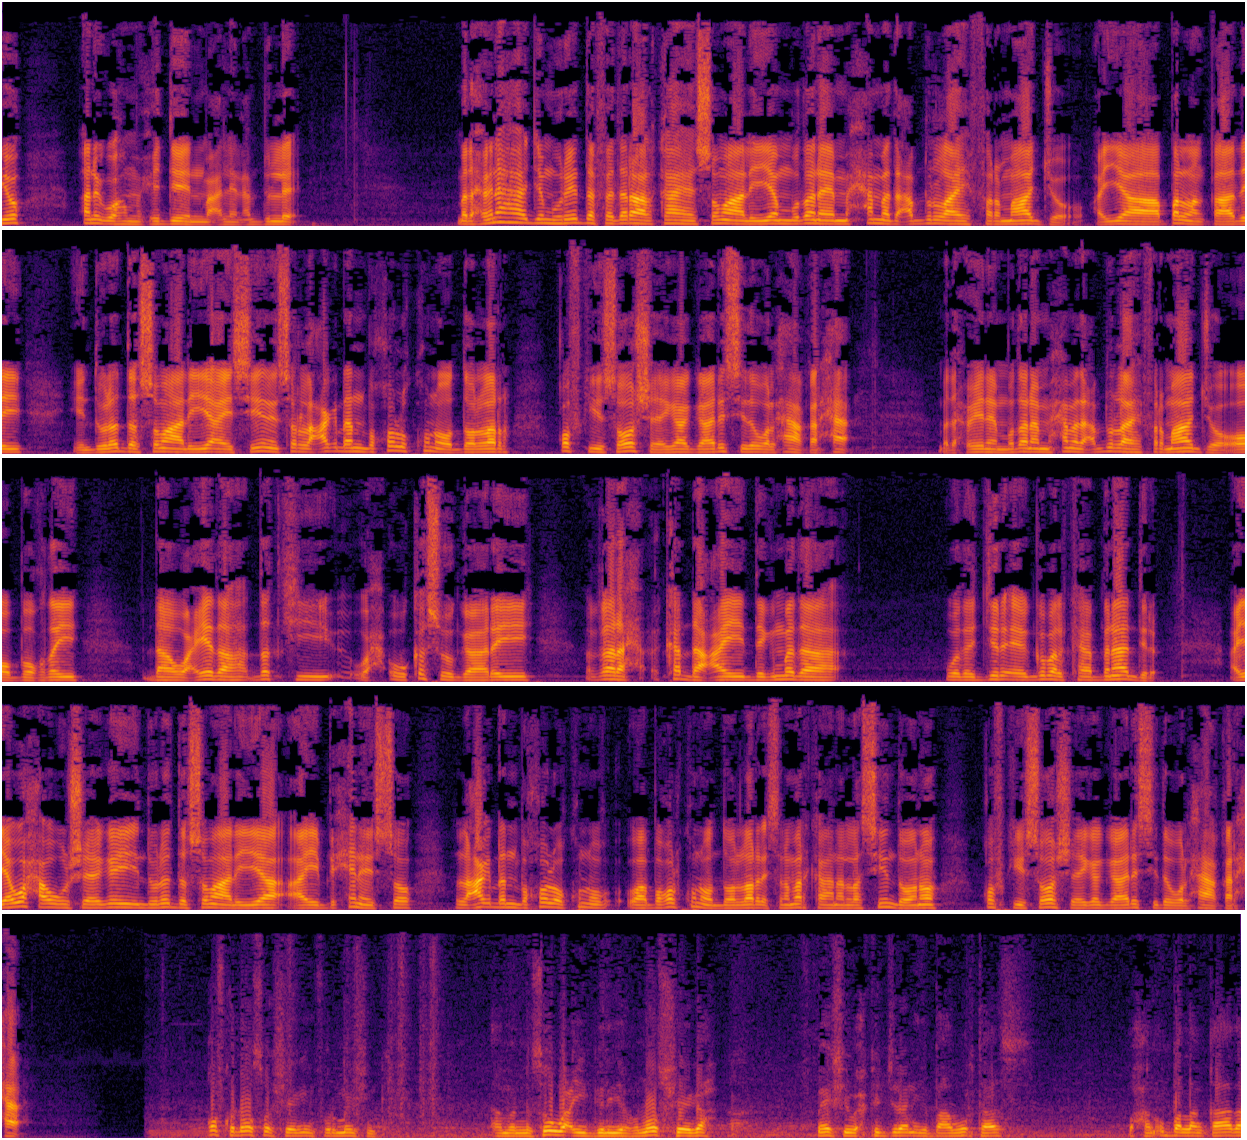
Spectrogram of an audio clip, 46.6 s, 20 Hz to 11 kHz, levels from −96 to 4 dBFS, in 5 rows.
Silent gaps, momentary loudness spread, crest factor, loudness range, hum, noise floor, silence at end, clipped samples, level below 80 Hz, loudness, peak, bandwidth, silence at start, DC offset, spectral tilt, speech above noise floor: none; 10 LU; 18 dB; 5 LU; none; -67 dBFS; 0 s; under 0.1%; -56 dBFS; -18 LUFS; -2 dBFS; 11 kHz; 0 s; under 0.1%; -3.5 dB/octave; 48 dB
